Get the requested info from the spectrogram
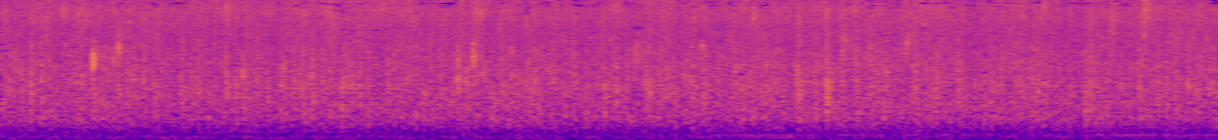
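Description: A steady, even hiss with faint scattered ticks, like rain falling on a surface.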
